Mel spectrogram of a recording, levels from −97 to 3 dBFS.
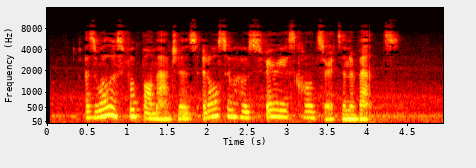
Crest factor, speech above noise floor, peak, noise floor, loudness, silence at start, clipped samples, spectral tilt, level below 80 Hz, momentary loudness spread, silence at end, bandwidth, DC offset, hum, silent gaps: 18 dB; 22 dB; -4 dBFS; -43 dBFS; -21 LUFS; 0.05 s; under 0.1%; -6 dB/octave; -50 dBFS; 14 LU; 0.05 s; 7.8 kHz; under 0.1%; none; none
